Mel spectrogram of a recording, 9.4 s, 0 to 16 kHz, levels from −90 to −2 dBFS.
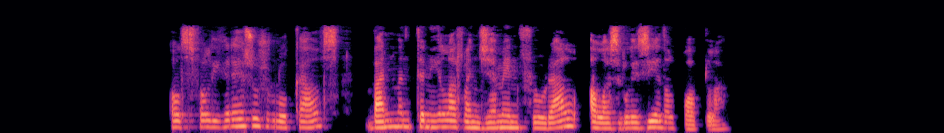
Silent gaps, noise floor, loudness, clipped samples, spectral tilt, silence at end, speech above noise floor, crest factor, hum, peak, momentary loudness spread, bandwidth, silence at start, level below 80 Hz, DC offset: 3.54-3.65 s, 5.83-5.89 s; under -90 dBFS; -23 LUFS; under 0.1%; -4.5 dB/octave; 2.15 s; over 67 dB; 22 dB; none; -4 dBFS; 7 LU; 8 kHz; 1.7 s; -62 dBFS; under 0.1%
